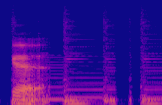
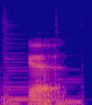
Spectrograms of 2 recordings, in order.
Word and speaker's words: 个: It's pronounced in Mandarin, ge, ge.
